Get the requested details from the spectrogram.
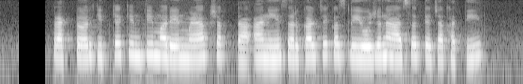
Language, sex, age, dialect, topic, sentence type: Marathi, female, 18-24, Southern Konkan, agriculture, question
